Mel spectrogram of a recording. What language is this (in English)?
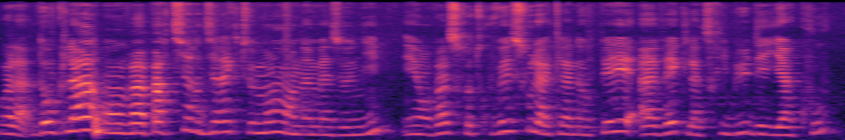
French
